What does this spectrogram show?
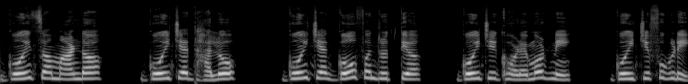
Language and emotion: Goan Konkani, neutral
